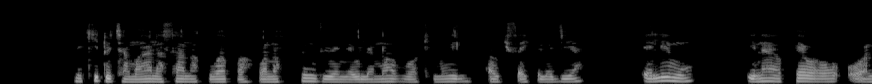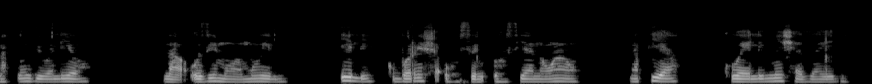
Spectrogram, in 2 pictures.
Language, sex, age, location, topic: Swahili, male, 18-24, Nairobi, education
